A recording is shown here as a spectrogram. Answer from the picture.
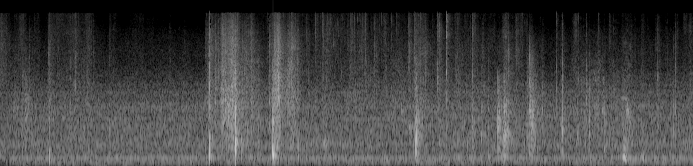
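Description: Plastic shrink-wrap being peeled off a phone's cardboard box and the lid slid off, with rustling scrapes about three to four seconds in, then light taps and knocks of cardboard as the inner tray is handled. A faint steady hum runs underneath.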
